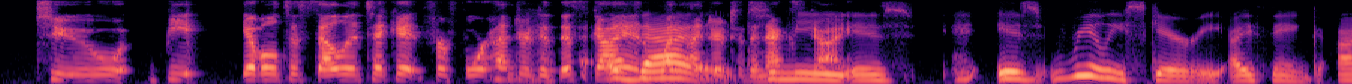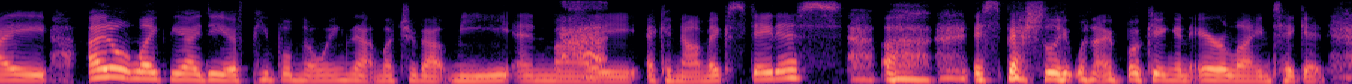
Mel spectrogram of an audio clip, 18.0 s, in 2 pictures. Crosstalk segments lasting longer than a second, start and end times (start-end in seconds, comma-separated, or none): 4.0-5.7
